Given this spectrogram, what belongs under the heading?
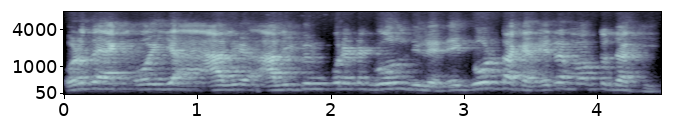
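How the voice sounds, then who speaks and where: High-voiced male student in an echoey room. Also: fast. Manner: asks earnest questions, addresses the teacher as sir. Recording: roomy, lo-fi sound.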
